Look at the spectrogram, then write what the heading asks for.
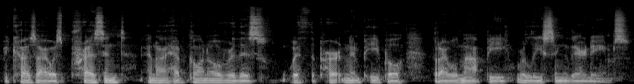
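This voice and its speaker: Male interview guest, low-pitched, assertive and technical in his phrasing, laying out claims as testimony. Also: flat delivery, normal speed. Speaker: interview guest, former contractor.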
